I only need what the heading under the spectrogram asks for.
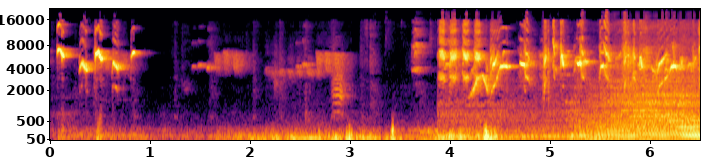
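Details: Sunbird's lively song for prompting other birds to sing: high chirps, a short pause with thin whistled notes, then a dense rush of twittering and slurred chips over rising background rumble.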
